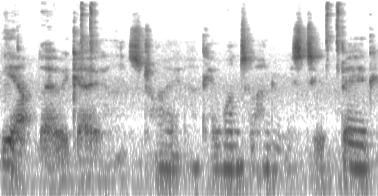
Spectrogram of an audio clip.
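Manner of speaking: soft, unvoiced whisper.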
